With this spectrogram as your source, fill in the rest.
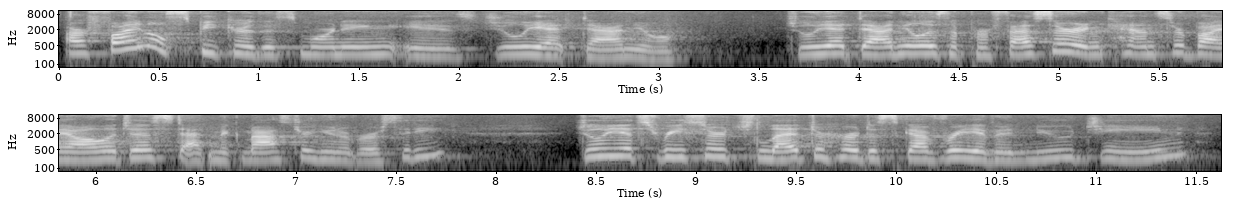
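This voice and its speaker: A woman emceeing a conference, briskly announcing and introducing the next speaker. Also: on the high side. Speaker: event emcee. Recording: hall reverb with audience.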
